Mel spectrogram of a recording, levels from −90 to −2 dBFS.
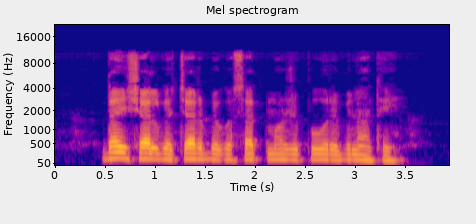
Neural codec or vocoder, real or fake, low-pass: none; real; 10.8 kHz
